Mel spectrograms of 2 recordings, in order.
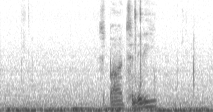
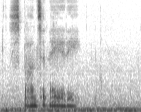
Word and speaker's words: spontaneity: Spontin spontane how do I pronounce that spawn spontinity spontaneity spont spont oftent times when I don't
